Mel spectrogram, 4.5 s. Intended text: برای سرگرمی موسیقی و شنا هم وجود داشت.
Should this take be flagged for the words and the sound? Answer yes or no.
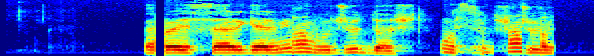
yes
